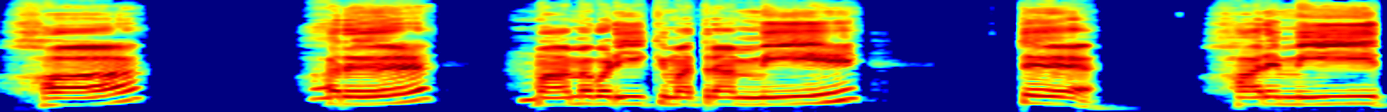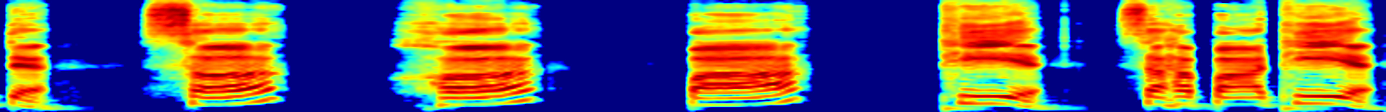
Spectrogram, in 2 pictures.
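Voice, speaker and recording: A man teaching Hindi reading, sounding out each word slowly syllable by syllable, then repeating the whole word, patient and encouraging toward viewers. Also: sits high, bright, forceful tone, clear, resonant tone, no echo, clean studio sound. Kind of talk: online reading lesson.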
